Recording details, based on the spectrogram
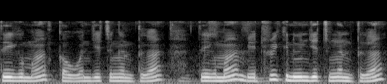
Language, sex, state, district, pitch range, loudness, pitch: Wancho, male, Arunachal Pradesh, Longding, 160-175 Hz, -13 LUFS, 165 Hz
